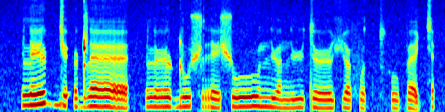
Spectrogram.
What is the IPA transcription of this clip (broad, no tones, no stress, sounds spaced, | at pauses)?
l eː ɖ ɟ ɪ ʔ ə ɖ l ɛː | l øː ɖ u ʃ r e ʃ uː n y ə̯ n yː t øː ç œ f o t t͡sʼ u p ɛ c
